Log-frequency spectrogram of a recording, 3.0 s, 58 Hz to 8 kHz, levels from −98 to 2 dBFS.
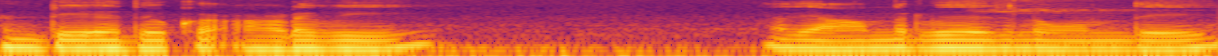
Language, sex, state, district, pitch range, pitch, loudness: Telugu, male, Andhra Pradesh, Chittoor, 115-120 Hz, 115 Hz, -13 LUFS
